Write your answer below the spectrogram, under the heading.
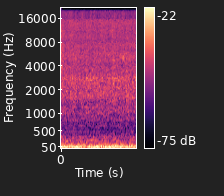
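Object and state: Nothing is struck.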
